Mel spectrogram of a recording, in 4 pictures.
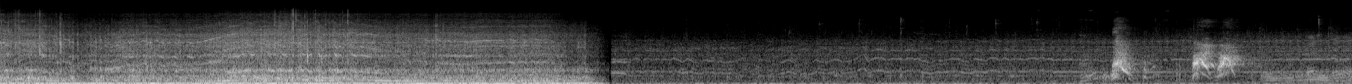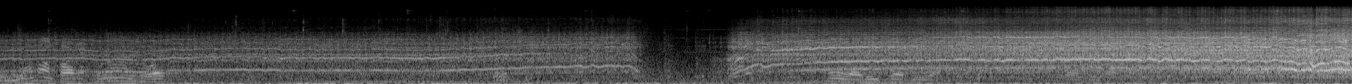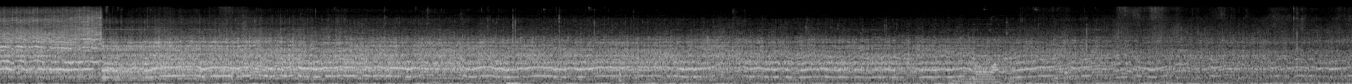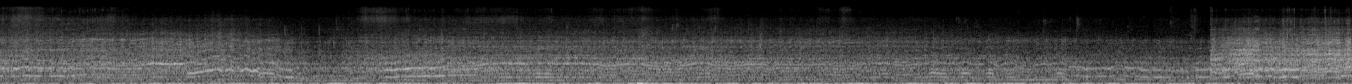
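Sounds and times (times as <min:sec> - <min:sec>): electric motor and gearbox whining: 0:00.0 - 0:54.0.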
